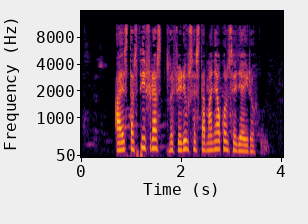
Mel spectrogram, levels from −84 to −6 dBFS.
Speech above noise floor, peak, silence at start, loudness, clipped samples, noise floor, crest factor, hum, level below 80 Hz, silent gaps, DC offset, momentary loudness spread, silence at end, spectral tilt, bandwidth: 30 dB; -4 dBFS; 0.4 s; -23 LUFS; under 0.1%; -53 dBFS; 20 dB; none; -52 dBFS; none; under 0.1%; 7 LU; 0.35 s; -3 dB/octave; 11.5 kHz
